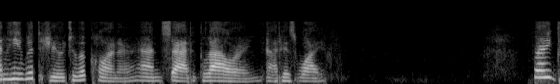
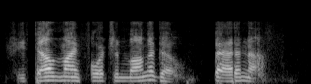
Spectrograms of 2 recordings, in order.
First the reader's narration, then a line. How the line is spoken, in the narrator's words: grunted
